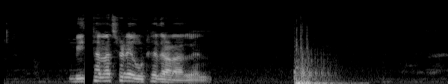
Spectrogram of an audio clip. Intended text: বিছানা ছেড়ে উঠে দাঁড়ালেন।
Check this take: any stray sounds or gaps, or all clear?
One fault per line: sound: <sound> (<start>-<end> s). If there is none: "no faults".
sound: dropout (0.8-0.9 s)
sound: thud (2.9-3.7 s)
